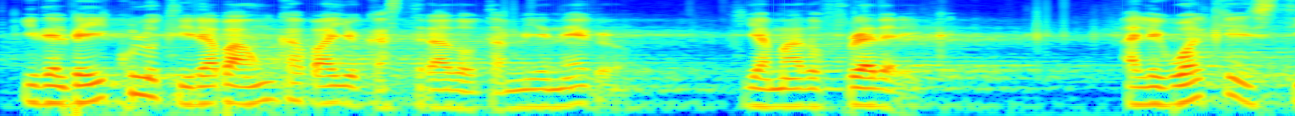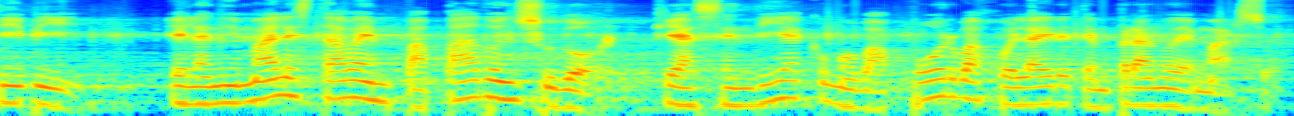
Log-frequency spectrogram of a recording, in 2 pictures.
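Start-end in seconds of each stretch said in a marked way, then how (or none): none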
